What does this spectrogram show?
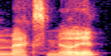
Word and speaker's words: Maximilian: Notice how weak the consonants are. It's like Maxa, and then million, million. We make that into 2 syllables. So instead of million, it's just million, million, Maximilian, Maximilian. And the next one would be Elias.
